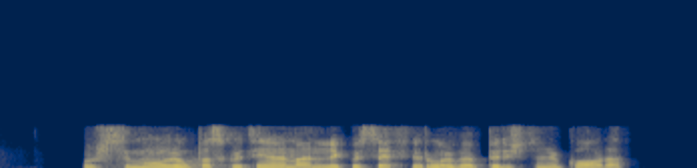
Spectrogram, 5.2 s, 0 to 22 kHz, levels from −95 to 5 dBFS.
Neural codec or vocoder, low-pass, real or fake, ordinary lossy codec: codec, 16 kHz, 1.1 kbps, Voila-Tokenizer; 5.4 kHz; fake; AAC, 48 kbps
